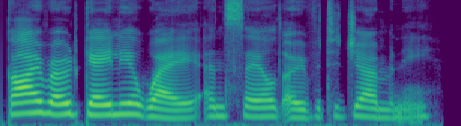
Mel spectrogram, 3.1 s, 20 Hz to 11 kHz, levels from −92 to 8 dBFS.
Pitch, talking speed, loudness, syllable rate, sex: 205 Hz, 175 wpm, -19 LUFS, 5.3 syllables/s, female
